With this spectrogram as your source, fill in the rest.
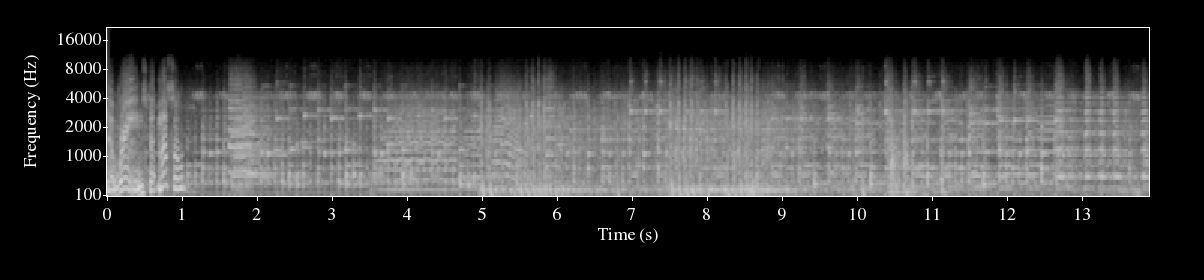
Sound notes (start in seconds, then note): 5.6 car engine rumbling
